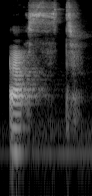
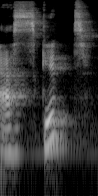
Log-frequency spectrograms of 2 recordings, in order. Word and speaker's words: asked: pass also being unvoiced the verb ask should be asked in the past tense and pass past not askit not passid the ending T should just have a t sound with no extra syllables before again Ask past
